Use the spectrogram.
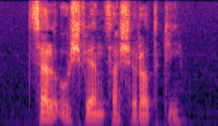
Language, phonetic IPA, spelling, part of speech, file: Polish, [ˈt͡sɛl uɕˈfʲjɛ̃nt͡sa ˈɕrɔtʲci], cel uświęca środki, proverb, Pl-cel uświęca środki.ogg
